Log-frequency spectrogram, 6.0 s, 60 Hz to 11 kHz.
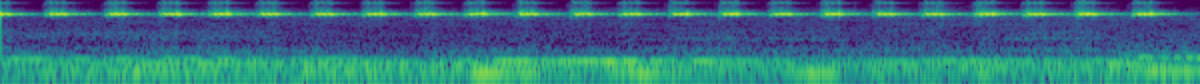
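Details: Captive Anadrymadusa retowskii, a relatively aggressive tettigoniine bush-cricket kept alongside an Egyptian locust it preys on; steady high-pitched pulsed chirping, about four pulses per second, about 24 in all, over a faint low humming background.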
